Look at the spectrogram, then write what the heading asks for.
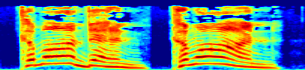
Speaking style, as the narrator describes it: shouts Peeta, panting with rage

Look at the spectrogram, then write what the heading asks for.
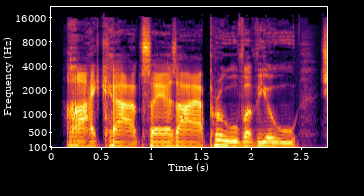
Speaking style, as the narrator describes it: she said stiffly

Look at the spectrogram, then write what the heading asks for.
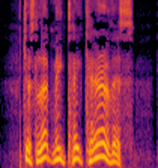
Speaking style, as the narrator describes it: he pleaded

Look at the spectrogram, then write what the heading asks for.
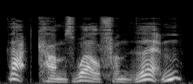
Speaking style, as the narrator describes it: Gawain snorted

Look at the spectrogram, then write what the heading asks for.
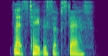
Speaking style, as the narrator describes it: Trent says at last, his voice calm and reasonable

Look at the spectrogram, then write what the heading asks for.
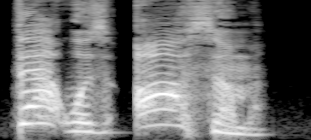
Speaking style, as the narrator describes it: Connor exclaimed

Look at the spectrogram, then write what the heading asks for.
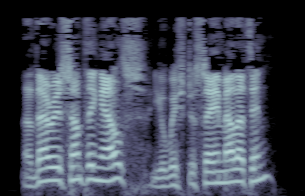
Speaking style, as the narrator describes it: Bittner asked sharply

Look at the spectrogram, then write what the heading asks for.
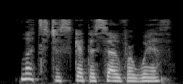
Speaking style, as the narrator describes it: I said tightly

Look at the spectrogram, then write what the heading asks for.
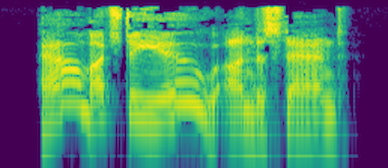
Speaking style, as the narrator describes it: With a chuckle

